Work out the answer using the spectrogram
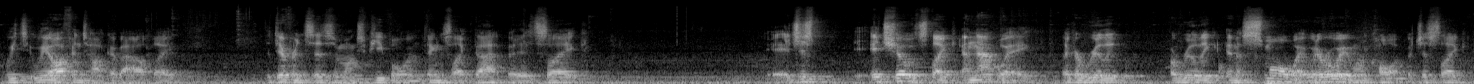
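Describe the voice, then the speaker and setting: At a public talk in an art gallery, a deep-voiced American audience member from New York offers casual, rambling remarks to the panel. He speaks haltingly and heartfelt, repeating words, in a roomy, noisy room.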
